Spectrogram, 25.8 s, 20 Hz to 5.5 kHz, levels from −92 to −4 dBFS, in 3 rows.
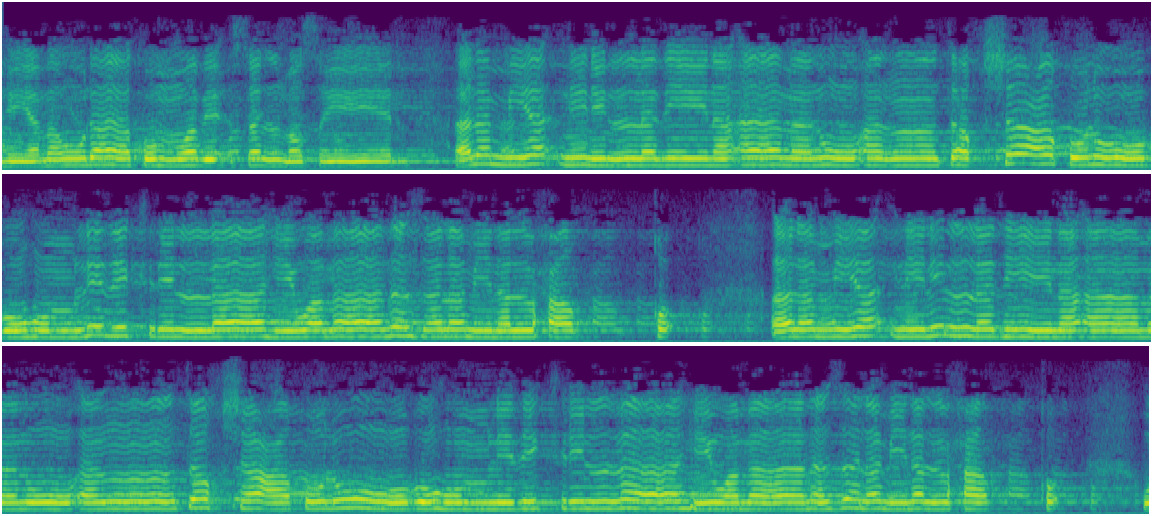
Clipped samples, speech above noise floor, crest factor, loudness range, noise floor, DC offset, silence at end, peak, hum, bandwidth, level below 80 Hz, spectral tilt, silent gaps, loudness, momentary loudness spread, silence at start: under 0.1%; 22 dB; 12 dB; 2 LU; -39 dBFS; 0.7%; 0 s; -6 dBFS; none; 4.7 kHz; -56 dBFS; -8.5 dB/octave; none; -18 LUFS; 5 LU; 0 s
